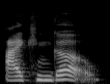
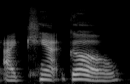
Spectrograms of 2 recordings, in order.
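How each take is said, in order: First: CAN as k'n, GO stressed; vowel dropped in can. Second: Slow, stressed CAN'T with cat's vowel; a sound in can't. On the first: Teacher showing the positive sentence, vowelless CAN. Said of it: "We get rid of the vowel". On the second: Teacher showing the negative sentence, full-vowel CAN'T. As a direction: keep the full A in CAN'T, stretched. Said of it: "we have the a sound". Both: Shown as a demonstration.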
